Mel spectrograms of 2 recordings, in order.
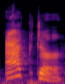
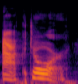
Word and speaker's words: actor: clear long O sound, at the end of a word with two syllables or more, it tends to sound more like So this word is actor, not actor.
